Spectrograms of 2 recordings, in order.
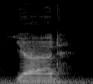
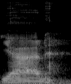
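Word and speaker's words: Yod: hey of these letters the first Yad is equivalent to the English I pronounced as e in the word machine the second and fourth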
